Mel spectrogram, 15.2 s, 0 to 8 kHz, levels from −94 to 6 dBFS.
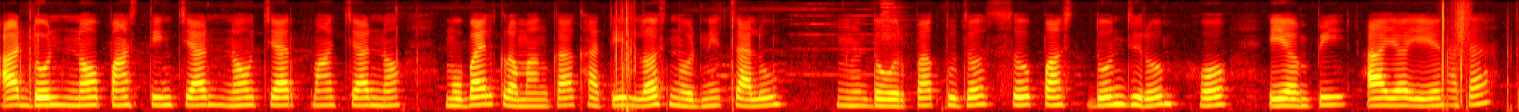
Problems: none marked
